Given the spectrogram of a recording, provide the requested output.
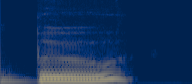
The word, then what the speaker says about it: Boötes: And so this one says it's pronounced so boo-o-tees. So I'm going to try to remember that and not pronounce it incorrectly. So, I think that's bow-o-tee.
